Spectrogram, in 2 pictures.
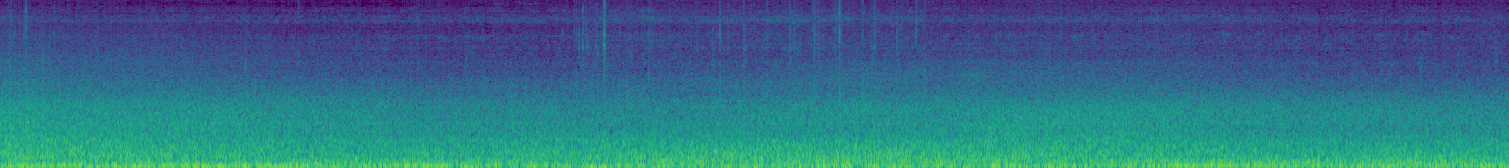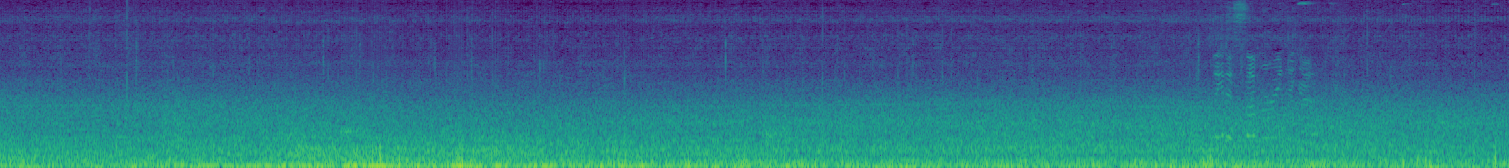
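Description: Steady wind rushing over the microphone of a rider moving along on an e-bike, heaviest in the low end.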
